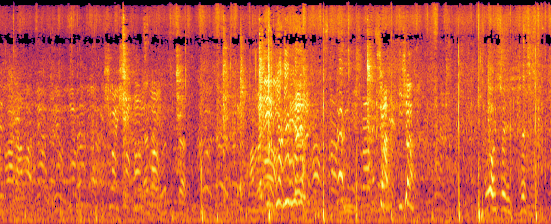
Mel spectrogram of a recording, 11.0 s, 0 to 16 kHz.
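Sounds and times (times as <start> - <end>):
players shouting: 4.0 - 8.5
football kick thuds: 5.3 - 8.1, 9.1 - 11.0.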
